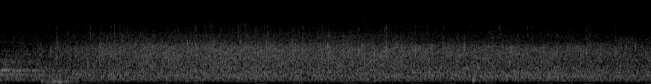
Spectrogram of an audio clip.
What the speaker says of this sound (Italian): Facciamoci un applauso!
